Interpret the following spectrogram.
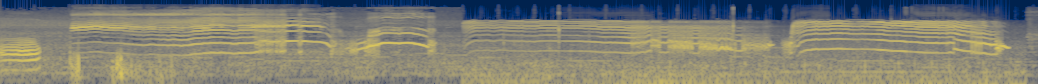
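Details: A frog, described as throwing a tantrum, screams in several sustained, harmonic bouts of one to three seconds each. The bouts are separated by short gaps, and some end in a falling wail. Other noises mix in between the bouts.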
